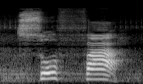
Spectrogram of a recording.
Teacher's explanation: a sílaba tônica é o fá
